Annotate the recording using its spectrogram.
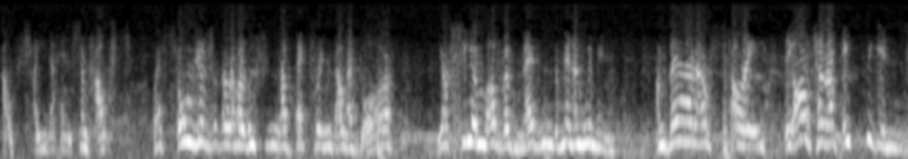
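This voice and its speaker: A put-on character voice cackles at a high pitch. The pace is moderate. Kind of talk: 1930s radio horror hostess. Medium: old radio play. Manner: cackling, folksy.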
